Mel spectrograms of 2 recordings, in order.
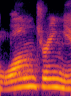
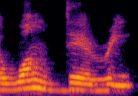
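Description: First: The middle vowel is dropped, giving two syllables. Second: The middle vowel is pronounced as a full syllable. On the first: The speaker calls it right. "o E do meio não é pronunciado" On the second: The speaker calls it wrong. "não diga wondering"

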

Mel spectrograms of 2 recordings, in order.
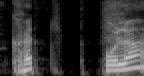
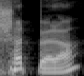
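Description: First: The word begins with a hard 'k' sound. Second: The word begins with a soft 'sh' sound. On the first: This follows the spelling. "Wird ja geschrieben Köttbuller" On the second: This is close to the original pronunciation. "wenn du es so aussprichst, was glaube ich halbwegs richtig ist"

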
